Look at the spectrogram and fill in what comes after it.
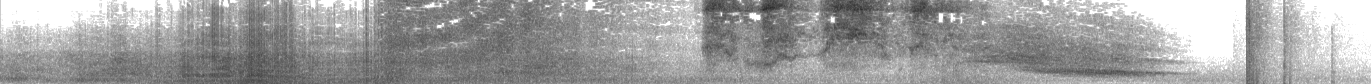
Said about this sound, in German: Die Luft-Luft-Rakete explodierte in einer blau glitzernden Wolke.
